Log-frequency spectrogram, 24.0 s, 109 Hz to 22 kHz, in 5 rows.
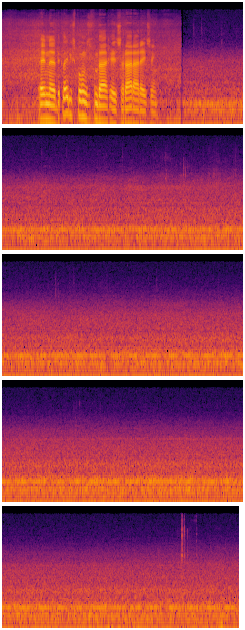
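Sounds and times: low mechanical hum: 0.0 - 24.0.

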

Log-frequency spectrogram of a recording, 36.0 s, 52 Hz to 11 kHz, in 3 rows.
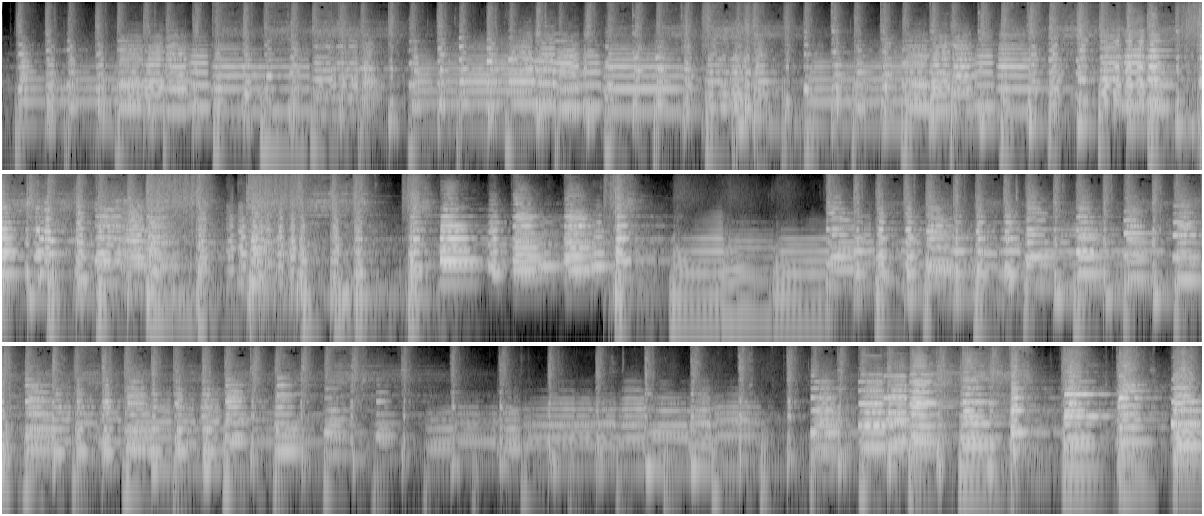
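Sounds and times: brass polka music: 0.0 - 36.0.

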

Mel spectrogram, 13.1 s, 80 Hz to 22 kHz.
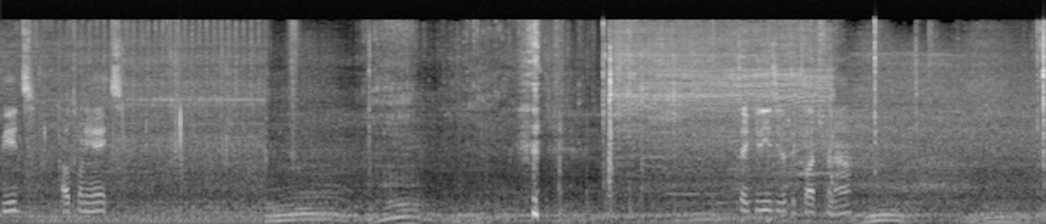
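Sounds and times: car engine running: 0.0 - 13.0.

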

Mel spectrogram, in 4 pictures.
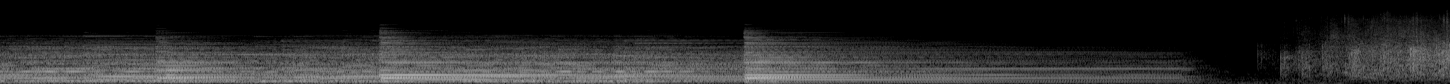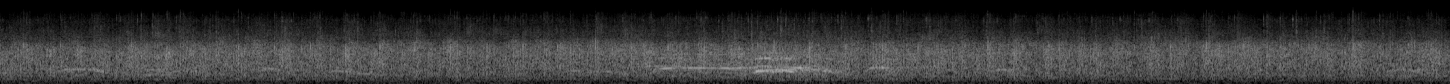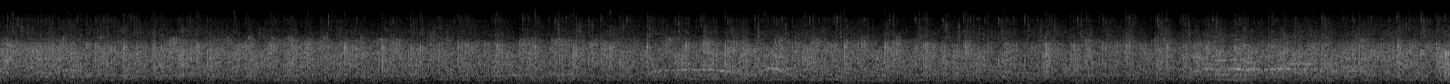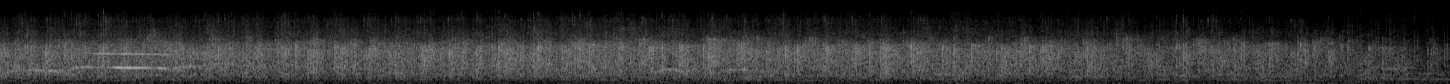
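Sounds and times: audience applauding: 12.5 - 58.0.

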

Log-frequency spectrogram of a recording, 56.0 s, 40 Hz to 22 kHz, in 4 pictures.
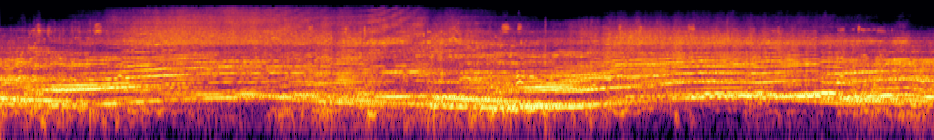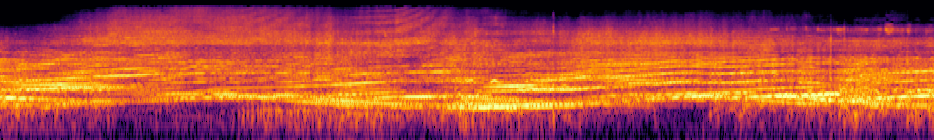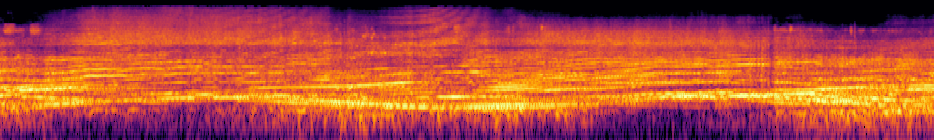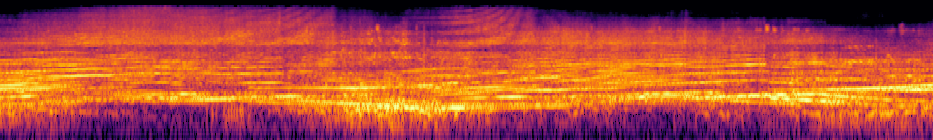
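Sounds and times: race car engines revving: 0.0 - 56.0.

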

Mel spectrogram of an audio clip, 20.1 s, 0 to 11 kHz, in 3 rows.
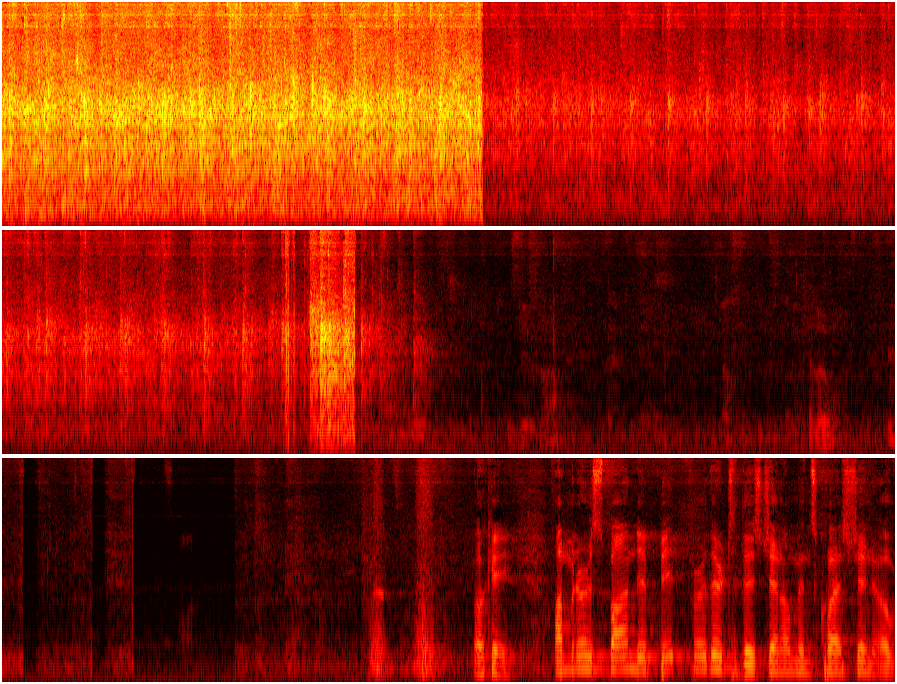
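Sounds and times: audience applauding: 0.0 - 9.9.

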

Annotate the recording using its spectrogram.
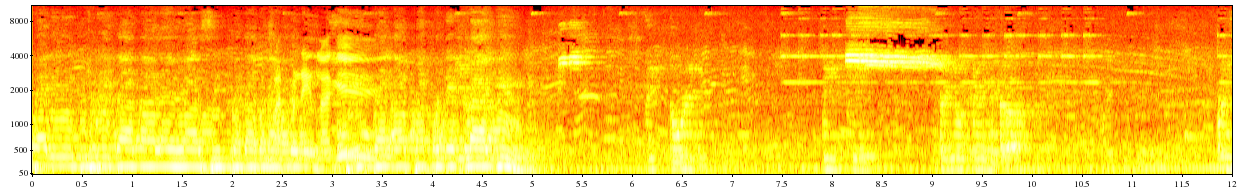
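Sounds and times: crowd voices: 0.0 - 12.0
referee's whistle blast: 5.2 - 5.7, 8.0 - 9.3.

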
